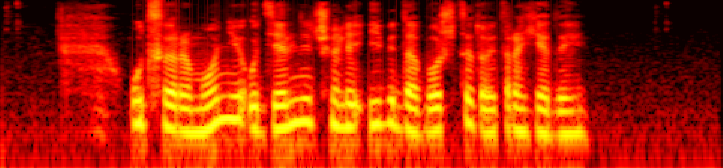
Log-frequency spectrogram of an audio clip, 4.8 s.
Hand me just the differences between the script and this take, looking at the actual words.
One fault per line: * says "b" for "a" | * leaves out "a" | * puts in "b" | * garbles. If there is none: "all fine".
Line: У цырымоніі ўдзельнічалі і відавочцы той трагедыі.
all fine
